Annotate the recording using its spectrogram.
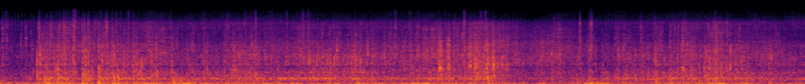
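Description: Electric mountain bike rolling down a rocky dirt trail: knobby tyres crunching and rattling over dirt and stones, with many small knocks, under steady wind rumble on the chest-mounted camera's microphone. A steady low hum runs underneath.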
